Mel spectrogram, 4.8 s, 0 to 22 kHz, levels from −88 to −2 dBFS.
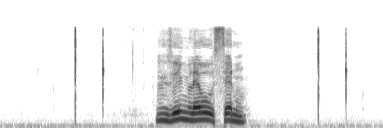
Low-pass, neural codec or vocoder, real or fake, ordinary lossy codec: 9.9 kHz; codec, 44.1 kHz, 7.8 kbps, Pupu-Codec; fake; none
